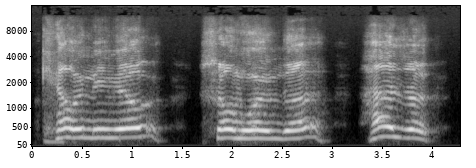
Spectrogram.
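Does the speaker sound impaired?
Yes: cerebral palsy; reported to make cerebral palsy stronger.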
